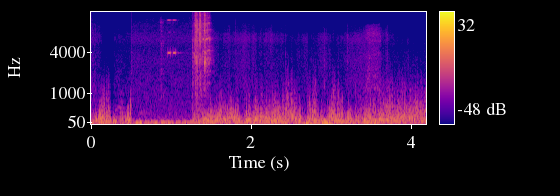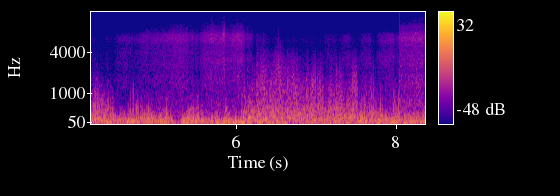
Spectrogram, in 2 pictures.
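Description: Wind rumbling on the microphone throughout, with a phone camera's shutter click about a second in.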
